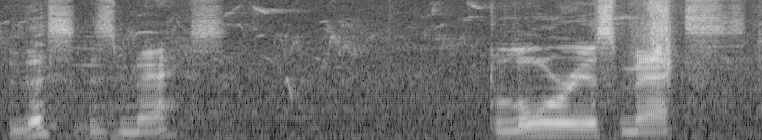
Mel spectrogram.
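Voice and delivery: drawn-out, fond naming of the dog; slow loving intro. Real, not acted. Presenting Max the dog to viewers, slow and fond. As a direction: savour each word.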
